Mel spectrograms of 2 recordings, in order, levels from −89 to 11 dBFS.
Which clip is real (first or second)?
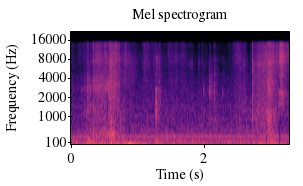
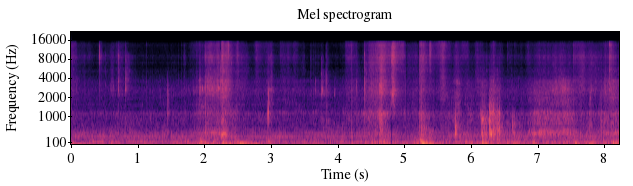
first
